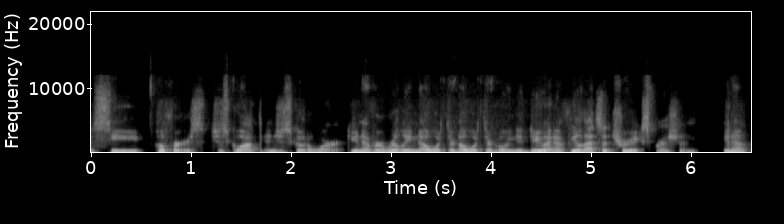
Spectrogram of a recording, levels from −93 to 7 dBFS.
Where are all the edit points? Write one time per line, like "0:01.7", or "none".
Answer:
0:01.7
0:03.7

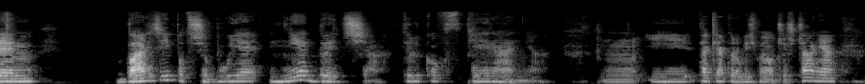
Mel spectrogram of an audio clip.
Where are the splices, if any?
0:03.9

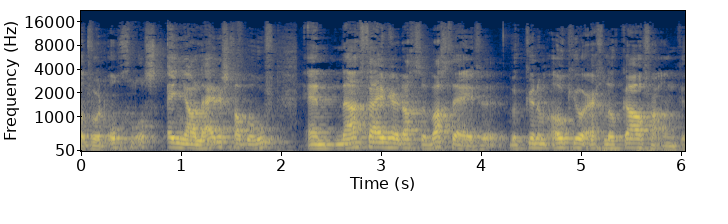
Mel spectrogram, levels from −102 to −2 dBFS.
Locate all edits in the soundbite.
0:02.1

